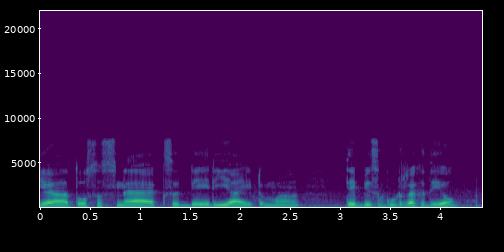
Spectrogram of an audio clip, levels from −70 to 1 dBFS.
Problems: none marked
